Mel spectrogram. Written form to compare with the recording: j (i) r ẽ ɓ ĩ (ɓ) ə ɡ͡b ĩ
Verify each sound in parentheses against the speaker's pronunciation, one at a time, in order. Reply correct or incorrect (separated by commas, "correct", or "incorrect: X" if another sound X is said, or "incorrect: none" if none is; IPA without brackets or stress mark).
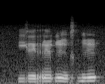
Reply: incorrect: e, incorrect: ɡ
